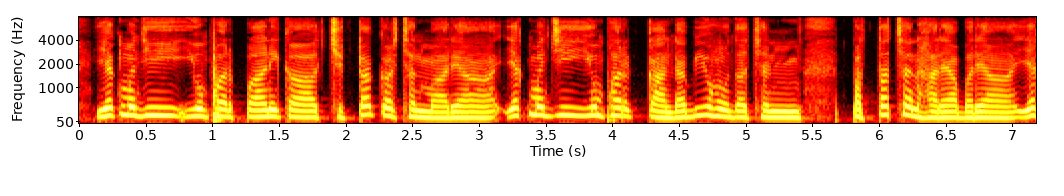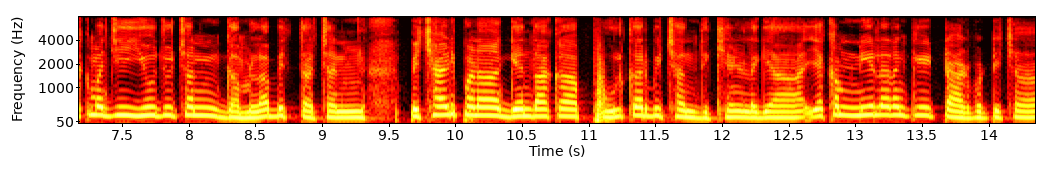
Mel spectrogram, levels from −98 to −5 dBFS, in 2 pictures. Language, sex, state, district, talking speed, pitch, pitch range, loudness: Hindi, male, Uttarakhand, Uttarkashi, 200 wpm, 195 Hz, 170-225 Hz, -18 LUFS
